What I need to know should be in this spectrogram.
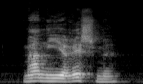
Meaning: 1. Mannerism (artistic style and movement during the late Renaissance) 2. any artificial style of art informed by the imitation of exemplars
- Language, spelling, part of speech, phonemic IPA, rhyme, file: Dutch, maniërisme, noun, /ˌmaː.ni.eːˈrɪs.mə/, -ɪsmə, Nl-maniërisme.ogg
